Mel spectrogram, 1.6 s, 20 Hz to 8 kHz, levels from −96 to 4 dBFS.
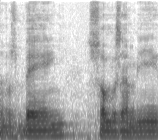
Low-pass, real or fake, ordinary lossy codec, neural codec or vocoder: none; fake; none; codec, 16 kHz, 4 kbps, FunCodec, trained on Chinese and English, 50 frames a second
